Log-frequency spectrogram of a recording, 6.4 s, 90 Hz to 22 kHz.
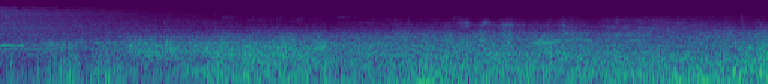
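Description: Jet engines of Blue Angels F/A-18 Super Hornets pulling up vertically in formation, heard as a steady rushing noise with no clear pitch.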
